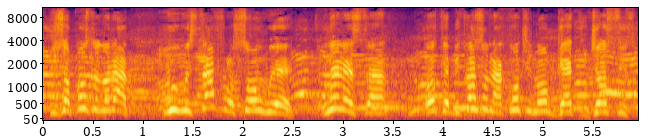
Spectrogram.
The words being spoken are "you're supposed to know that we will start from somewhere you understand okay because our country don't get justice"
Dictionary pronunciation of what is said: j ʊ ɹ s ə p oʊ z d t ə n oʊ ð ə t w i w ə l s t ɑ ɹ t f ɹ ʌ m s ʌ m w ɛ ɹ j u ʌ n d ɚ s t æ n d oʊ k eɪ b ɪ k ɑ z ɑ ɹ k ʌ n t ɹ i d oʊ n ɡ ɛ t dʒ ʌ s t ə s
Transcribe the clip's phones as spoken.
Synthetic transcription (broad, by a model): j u s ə p oʊ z t ə n oʊ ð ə t w i w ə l s t ɑ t f ɹ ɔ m s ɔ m w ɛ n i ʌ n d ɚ s t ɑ n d oʊ k eɪ b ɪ k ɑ s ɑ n k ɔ n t ɹ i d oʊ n ɡ ɛ t dʒ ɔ s t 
